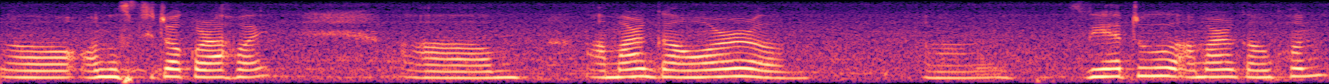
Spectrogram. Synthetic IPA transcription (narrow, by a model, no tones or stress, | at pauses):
ɔnustʰitɔkɔɹaɦɔj | amaɹɡãw̃ɔɹ | ziɦetʊamaɹɡãw̃kʰɔn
